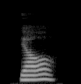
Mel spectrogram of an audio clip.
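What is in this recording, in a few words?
"ㅕ", Korean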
